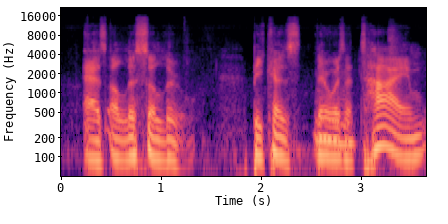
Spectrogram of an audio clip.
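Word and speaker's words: Alysa Liu: And then the other thing I wanted to to address in the chat is Alyssa Louu has told us to pronounce her name as Alyssa Louu because there was a time when all of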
